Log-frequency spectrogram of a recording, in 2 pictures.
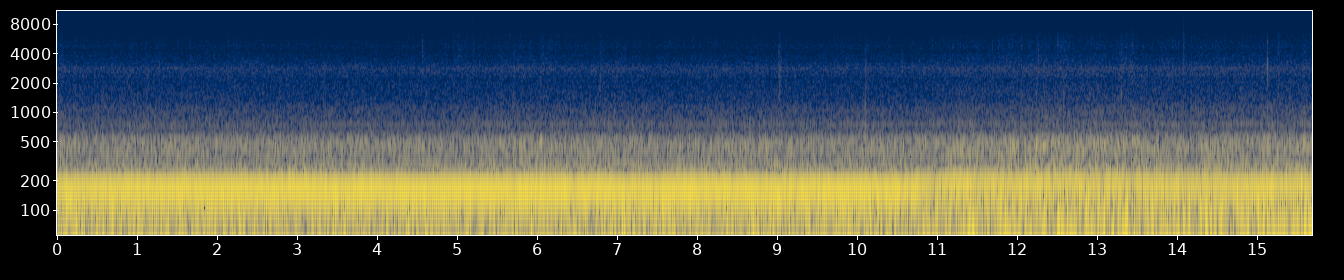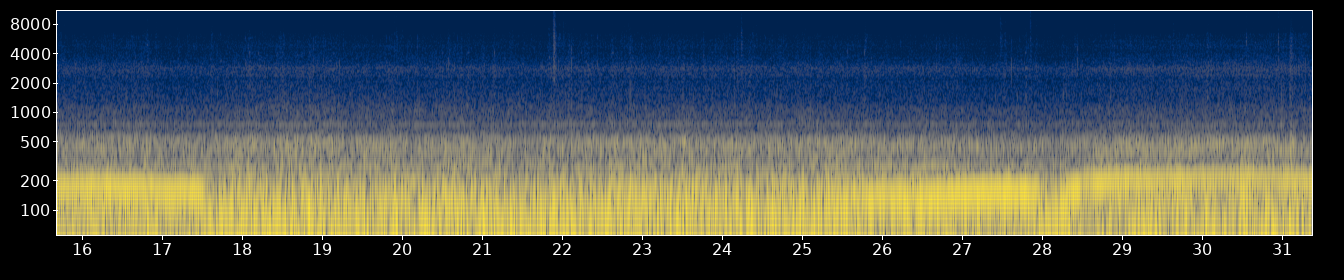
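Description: The V8 engine of a V8-swapped Mazda Miata driving on the road, heard from inside the cabin over steady road rumble. Its note steps up in pitch about ten seconds in, drops back about seven seconds later, then rises again in two steps near the end.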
